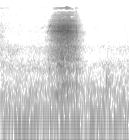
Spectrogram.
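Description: A single short, forceful nasal snort lasting about a third of a second, over low room noise.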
